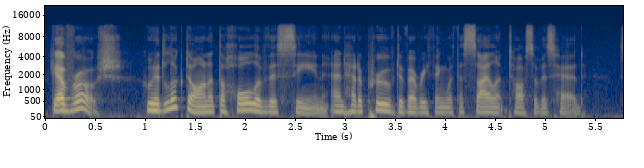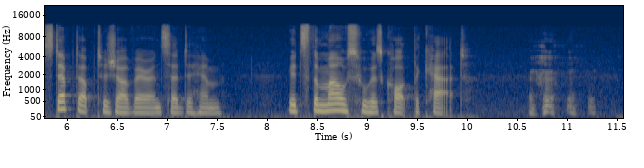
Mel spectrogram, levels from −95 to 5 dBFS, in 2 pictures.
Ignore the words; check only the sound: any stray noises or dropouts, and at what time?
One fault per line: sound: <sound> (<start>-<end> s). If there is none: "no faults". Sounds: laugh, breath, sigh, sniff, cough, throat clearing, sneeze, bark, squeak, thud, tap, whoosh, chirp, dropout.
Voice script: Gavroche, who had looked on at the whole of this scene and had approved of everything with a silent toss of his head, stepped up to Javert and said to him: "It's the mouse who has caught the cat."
sound: laugh (10.6-11.3 s)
